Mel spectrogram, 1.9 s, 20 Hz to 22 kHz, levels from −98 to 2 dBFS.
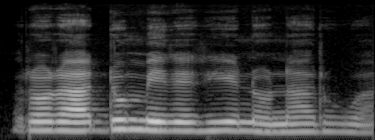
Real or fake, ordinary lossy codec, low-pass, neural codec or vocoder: real; none; 19.8 kHz; none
